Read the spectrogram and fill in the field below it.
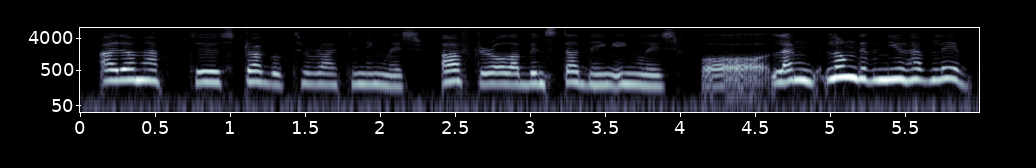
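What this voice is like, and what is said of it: Strange non-native English accent. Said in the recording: “I have a strange accent, as you can tell”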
